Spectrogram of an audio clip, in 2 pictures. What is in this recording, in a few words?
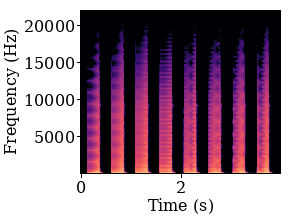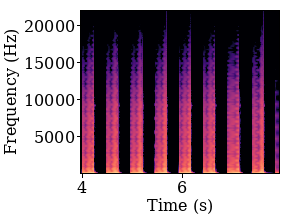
blower3 16 beats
